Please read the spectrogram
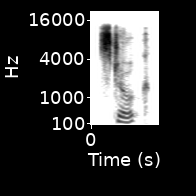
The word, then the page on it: stook: Indian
